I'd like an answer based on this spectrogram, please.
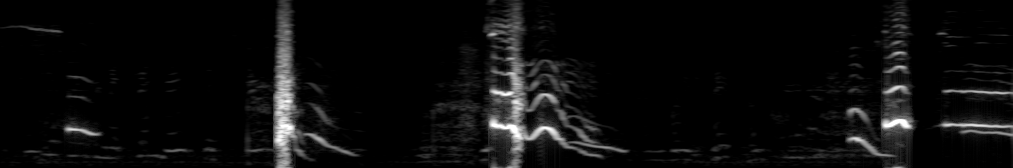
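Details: Female Siberian Husky Sequoia, in her first year, lets out three sharp barks a second or two apart, each trailing into a falling whine, with brief soft whimpers between them and a near-silent background.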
